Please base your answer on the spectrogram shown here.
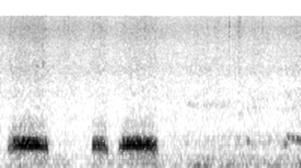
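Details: Three strong, steady coos from a spotted dove in Cà Mau, the middle one shorter, followed by quiet with a faint distant coo at the end.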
